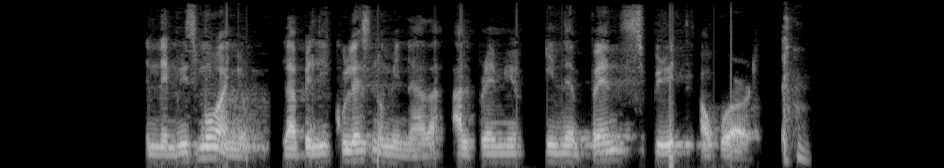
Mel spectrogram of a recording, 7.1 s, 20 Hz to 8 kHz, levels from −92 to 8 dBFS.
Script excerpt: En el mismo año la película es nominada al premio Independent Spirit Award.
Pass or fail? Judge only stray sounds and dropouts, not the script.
fail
